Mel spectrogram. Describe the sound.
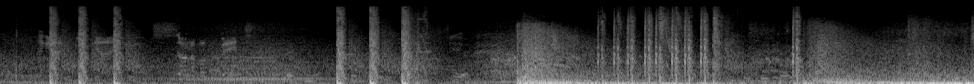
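Video game gunfire: crisp, sharp cracks in two quick bursts of three, then a louder steady rumble with many rapid shots layered over it.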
